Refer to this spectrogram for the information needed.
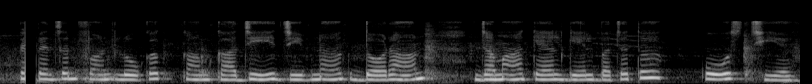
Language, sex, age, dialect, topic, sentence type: Maithili, female, 18-24, Eastern / Thethi, banking, statement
